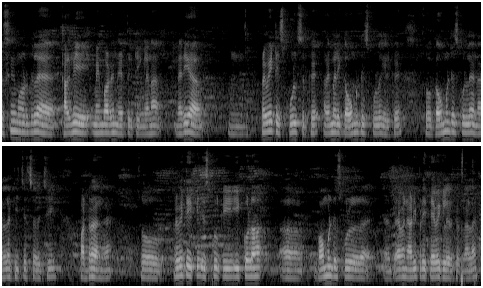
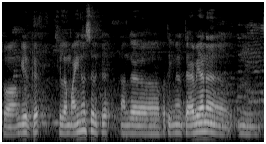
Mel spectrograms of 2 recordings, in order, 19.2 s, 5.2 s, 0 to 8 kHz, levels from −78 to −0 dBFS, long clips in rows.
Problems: constant background noise, background conversations at intervals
